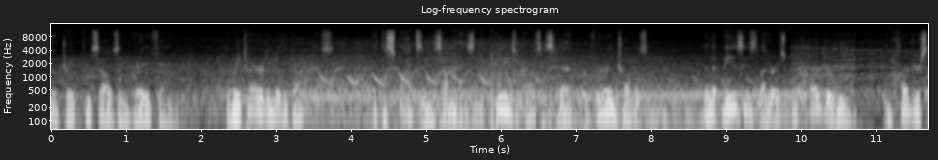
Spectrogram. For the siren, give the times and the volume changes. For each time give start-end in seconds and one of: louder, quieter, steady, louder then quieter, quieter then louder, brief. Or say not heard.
3.3-10.2 steady.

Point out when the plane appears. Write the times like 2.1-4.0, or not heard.
0.0-11.6.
